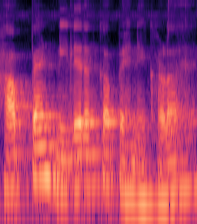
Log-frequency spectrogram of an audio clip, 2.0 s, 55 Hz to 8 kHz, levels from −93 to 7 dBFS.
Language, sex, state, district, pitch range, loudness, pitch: Hindi, male, Bihar, Bhagalpur, 110-130 Hz, -17 LUFS, 125 Hz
